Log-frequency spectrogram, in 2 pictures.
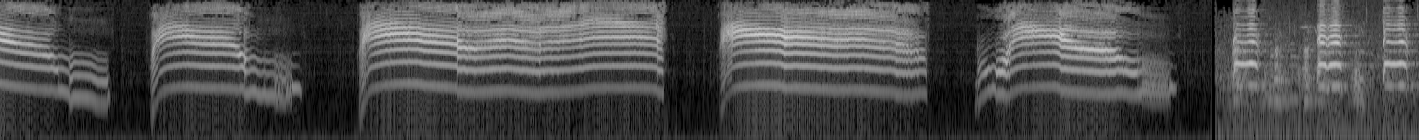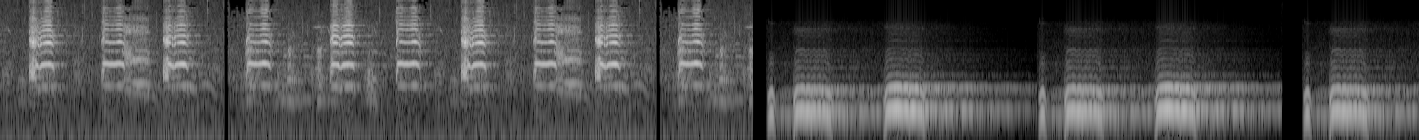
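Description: A run of animal calls in three kinds: first a few long, high calls that rise and fall in pitch, then about ten seconds of quick, short, evenly repeated calls, then long, low, steady hoots that come every couple of seconds.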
